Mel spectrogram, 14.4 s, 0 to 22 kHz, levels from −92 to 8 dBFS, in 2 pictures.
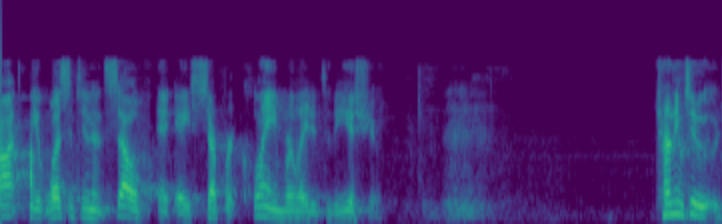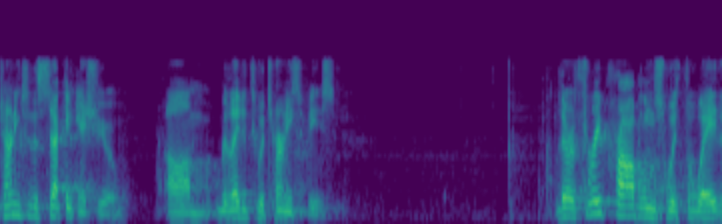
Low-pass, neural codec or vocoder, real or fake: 7.2 kHz; codec, 24 kHz, 3 kbps, HILCodec; fake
